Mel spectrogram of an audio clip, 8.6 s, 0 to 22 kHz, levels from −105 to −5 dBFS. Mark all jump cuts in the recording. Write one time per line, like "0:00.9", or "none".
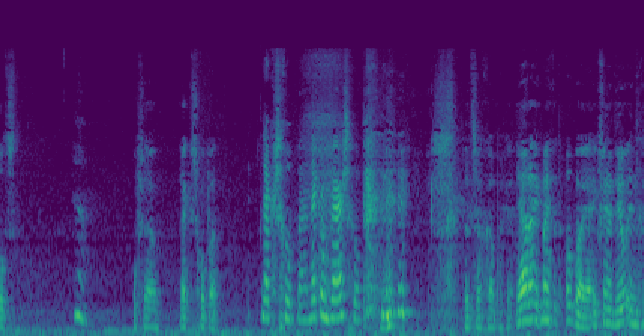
none

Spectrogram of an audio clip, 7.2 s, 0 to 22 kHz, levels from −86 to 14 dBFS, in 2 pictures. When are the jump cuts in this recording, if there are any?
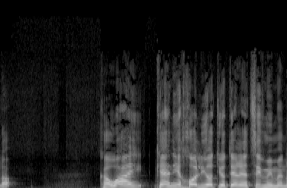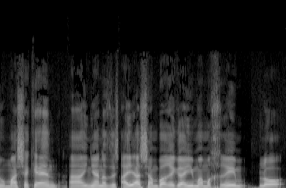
0:05.0

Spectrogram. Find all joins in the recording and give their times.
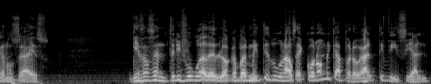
0:02.2
0:02.9

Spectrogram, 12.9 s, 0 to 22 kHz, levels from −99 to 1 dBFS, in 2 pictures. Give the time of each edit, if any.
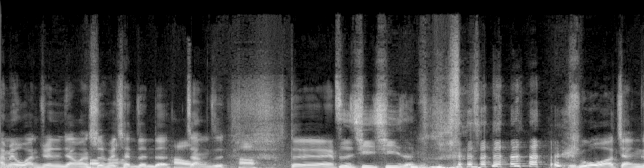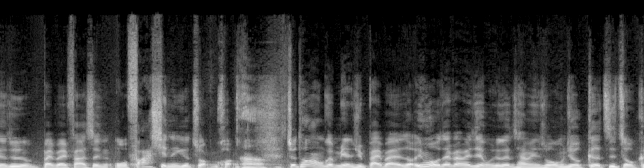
none

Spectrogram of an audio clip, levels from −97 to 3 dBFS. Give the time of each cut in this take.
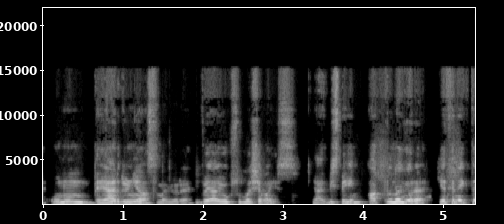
0:01.9
0:03.7

